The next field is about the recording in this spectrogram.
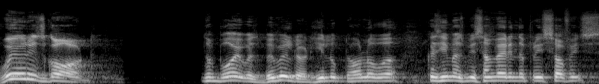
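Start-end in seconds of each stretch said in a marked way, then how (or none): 0.0-1.0 big, loud, booming voice. Telling how a priest suddenly asked a bewildered boy a question, retelling a booming question. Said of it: "with a booming voice he asked".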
